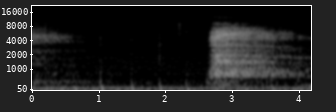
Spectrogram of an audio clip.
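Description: A long, deep exhale during a slow yoga session, breathy and close, following a quiet stretch with a few soft clicks and faint breaths.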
